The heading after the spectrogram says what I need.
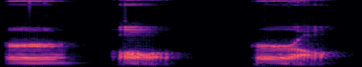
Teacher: the word Earl, which is a name, is literally just R plus dark L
